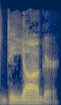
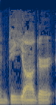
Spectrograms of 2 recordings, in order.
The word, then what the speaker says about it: de Jager: The pronunciation that we use is De Jager. It's a very silent J. De Jager. It's a French pronunciation, which fits in with the distant ancestry of ours.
